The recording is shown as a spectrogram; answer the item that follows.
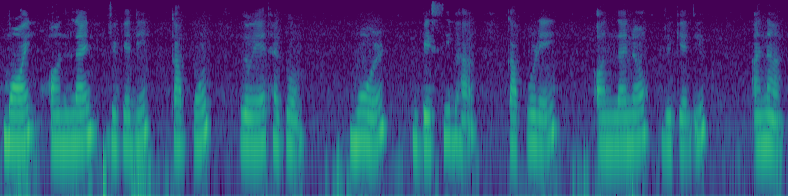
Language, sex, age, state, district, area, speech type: Assamese, female, 18-30, Assam, Sonitpur, rural, spontaneous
